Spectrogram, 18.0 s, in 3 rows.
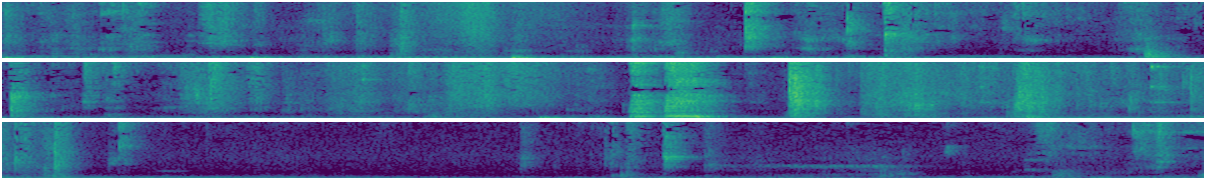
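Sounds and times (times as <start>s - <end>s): chewing and smacking: 0.0s - 8.3s
steady low hum: 0.0s - 9.3s.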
